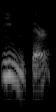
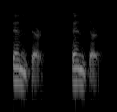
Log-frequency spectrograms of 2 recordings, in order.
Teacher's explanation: también va a ser esta I modificada se va a decir no se dice inter sino que se va a decir enter enter esa es muy muy apagada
